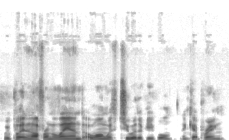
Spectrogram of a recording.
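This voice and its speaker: A man's voice: on the low side, quick pace, no echo. A young man reading a scripted vlog voice-over as an earnest storyteller. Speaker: family vlogger, co-host.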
